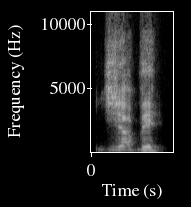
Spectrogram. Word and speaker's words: Yahvé: pensamos en el hebreo, en el hebreo transliterado a nuestro alfabeto se escribe Yahvé con y ya. Yahvé.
